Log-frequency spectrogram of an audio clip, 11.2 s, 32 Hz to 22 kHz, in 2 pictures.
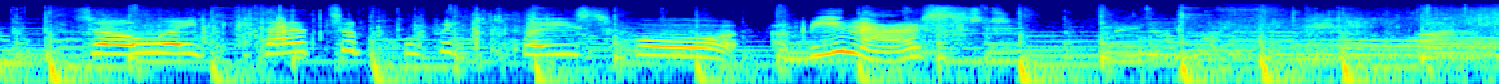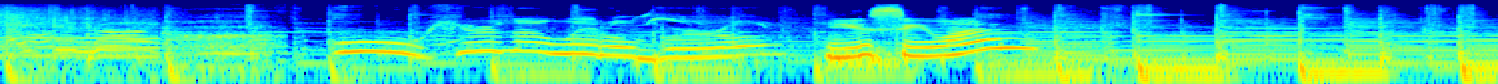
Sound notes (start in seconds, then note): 4.2 children chattering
